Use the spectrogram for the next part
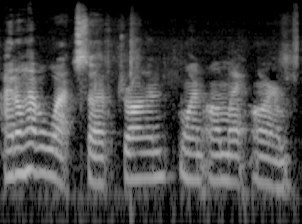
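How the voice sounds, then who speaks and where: A woman reading a children's picture book aloud to kids online in a lively, chatty way, with friendly asides. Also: on the low side, moderate pace, a little hiss or hum.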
